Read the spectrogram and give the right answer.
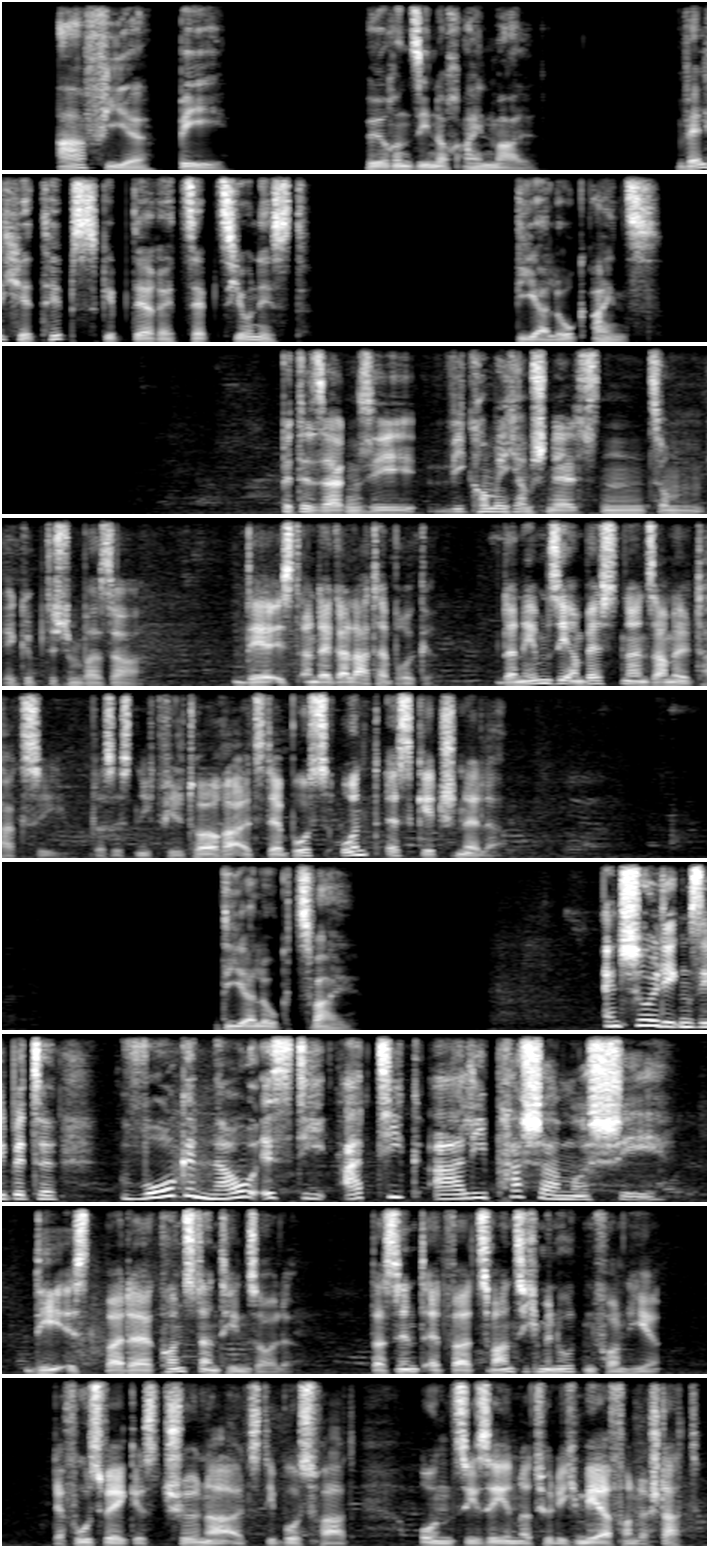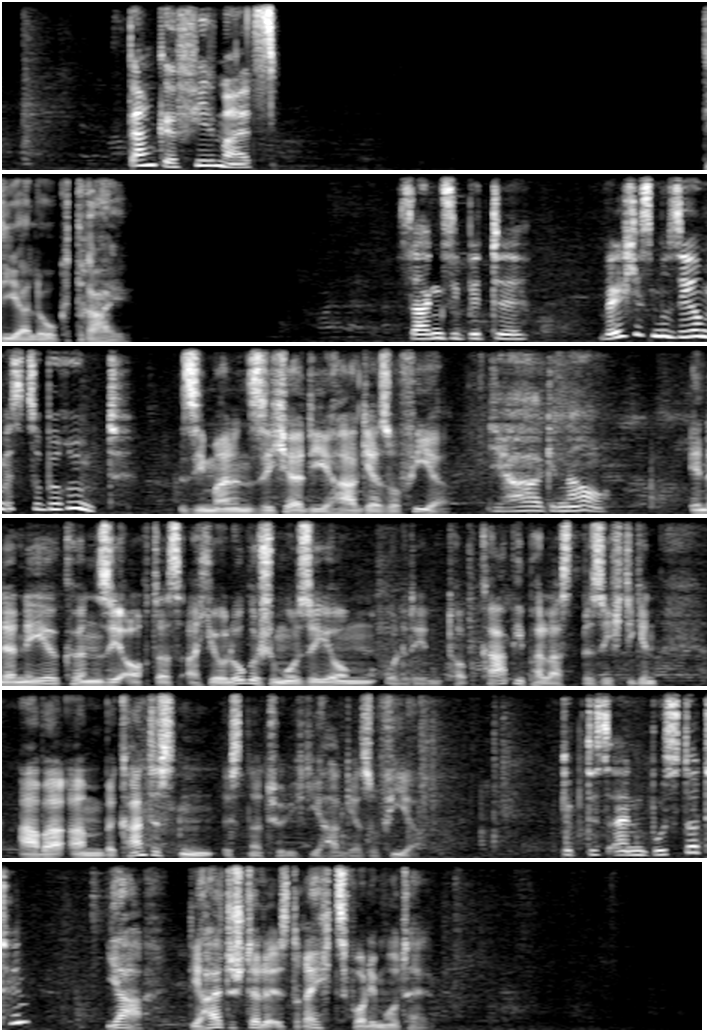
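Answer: Dialog 1: ein Sammeltaxi zum Ägyptischen Bazar nehmen (schneller, kaum teurer als der Bus); Dialog 2: zu Fuß zur Atik-Ali-Pascha-Moschee gehen (etwa 20 Minuten, man sieht mehr von der Stadt); Dialog 3: die Hagia Sophia besuchen, in der Nähe auch das Archäologische Museum oder den Topkapi-Palast; die Bushaltestelle ist rechts vor dem Hotel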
